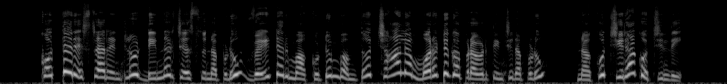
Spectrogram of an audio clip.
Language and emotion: Telugu, angry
